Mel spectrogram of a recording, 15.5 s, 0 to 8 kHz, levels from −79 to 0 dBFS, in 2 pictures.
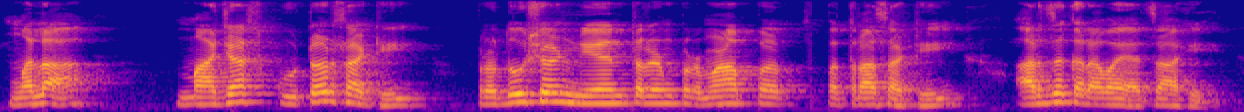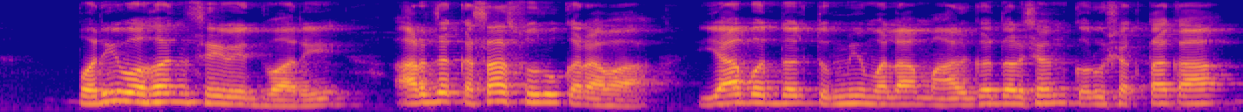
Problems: none marked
